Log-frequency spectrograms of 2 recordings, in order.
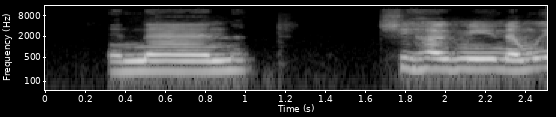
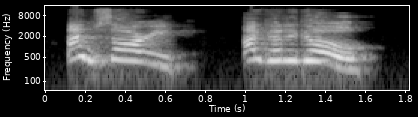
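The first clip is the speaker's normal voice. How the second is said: hurried apology; 12 semitones higher, 7 dB louder than usual. Retold or imitated. Mom hurrying off from vendor.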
